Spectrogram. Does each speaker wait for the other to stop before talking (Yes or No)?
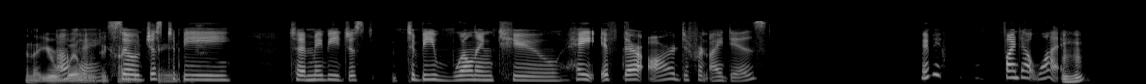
No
